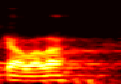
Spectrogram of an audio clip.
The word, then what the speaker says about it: Cábala: en el lenguaje santo, el acento va en la última A, se pronuncia Cábala.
